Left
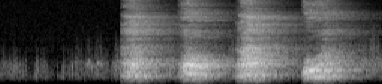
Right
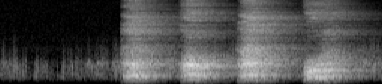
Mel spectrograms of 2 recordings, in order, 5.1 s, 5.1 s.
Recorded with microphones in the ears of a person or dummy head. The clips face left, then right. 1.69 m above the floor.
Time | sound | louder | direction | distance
1.6 | a shout | even | 25° left (ahead or behind) | 4.5 m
